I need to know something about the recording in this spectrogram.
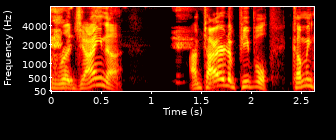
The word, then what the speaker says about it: Regina: what it rhymes with it rhymes with vagina it's called Regina I'm tired of people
